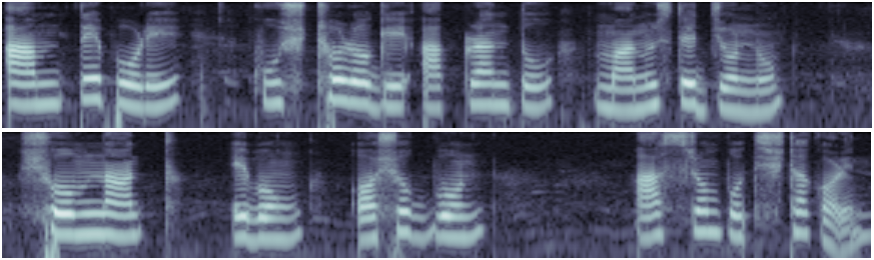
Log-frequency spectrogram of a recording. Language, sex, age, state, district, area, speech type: Bengali, female, 18-30, West Bengal, South 24 Parganas, rural, read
